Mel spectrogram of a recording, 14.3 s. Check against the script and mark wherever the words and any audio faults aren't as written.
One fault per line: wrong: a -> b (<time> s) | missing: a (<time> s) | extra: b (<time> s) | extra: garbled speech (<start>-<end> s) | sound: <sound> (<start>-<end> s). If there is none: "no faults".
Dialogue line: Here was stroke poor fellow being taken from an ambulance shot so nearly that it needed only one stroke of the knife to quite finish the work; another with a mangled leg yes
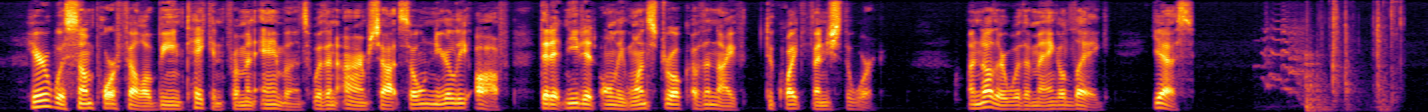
wrong: stroke -> some (0.7 s)
extra: with an arm (3.1 s)
extra: off (4.7 s)
sound: squeak (12.5-14.1 s)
